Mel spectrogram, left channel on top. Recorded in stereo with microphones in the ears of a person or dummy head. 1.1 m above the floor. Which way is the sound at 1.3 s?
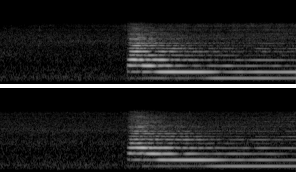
15° left (ahead or behind).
